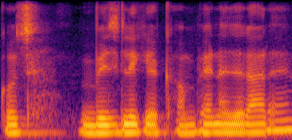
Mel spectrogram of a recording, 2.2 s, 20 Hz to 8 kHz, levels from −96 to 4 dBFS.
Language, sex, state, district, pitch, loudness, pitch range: Hindi, male, Bihar, Patna, 130 Hz, -16 LUFS, 125-130 Hz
